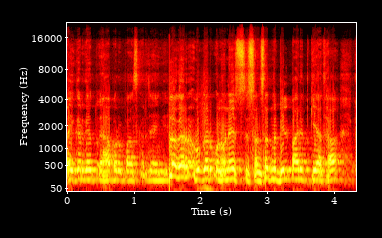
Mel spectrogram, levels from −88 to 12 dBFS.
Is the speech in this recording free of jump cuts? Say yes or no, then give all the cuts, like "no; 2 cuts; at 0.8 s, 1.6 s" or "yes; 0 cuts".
no; 1 cut; at 1.5 s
